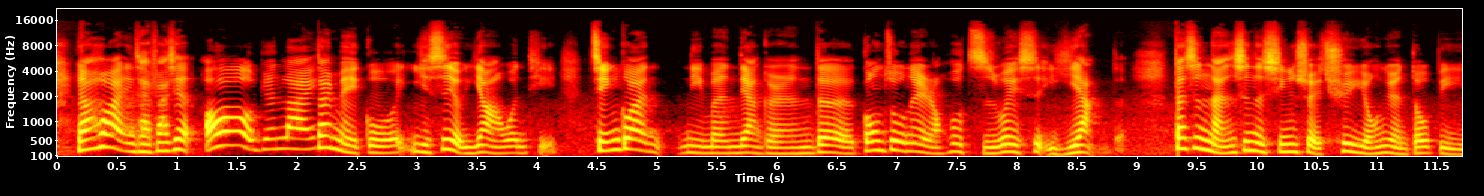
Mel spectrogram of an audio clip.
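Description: With a Taiwanese accent, a woman speaks at a moderate pace and a medium pitch, using very wide pitch swings. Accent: Taiwanese Mandarin. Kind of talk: casual chat.

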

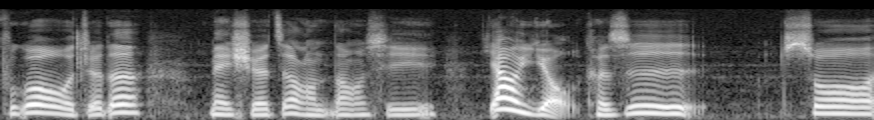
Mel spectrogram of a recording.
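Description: A woman's voice sits at a medium pitch and moves with ordinary pitch variation. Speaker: dentist. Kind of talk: casual interview.

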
